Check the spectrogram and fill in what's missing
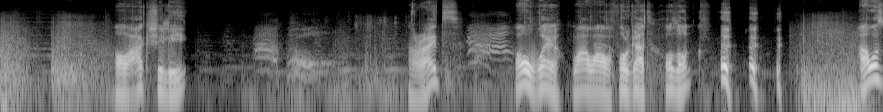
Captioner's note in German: Lacht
